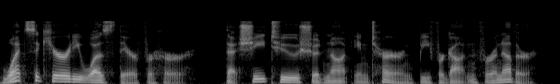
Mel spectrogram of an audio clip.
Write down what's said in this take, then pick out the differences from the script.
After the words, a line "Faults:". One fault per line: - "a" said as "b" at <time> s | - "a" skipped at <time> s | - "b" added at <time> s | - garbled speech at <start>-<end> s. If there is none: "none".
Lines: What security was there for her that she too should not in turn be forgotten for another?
What security was there for her that she too should not in turn be forgotten for another?
Faults:
none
